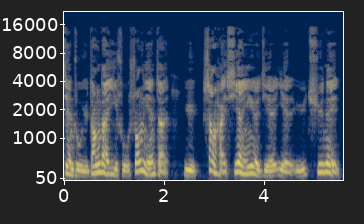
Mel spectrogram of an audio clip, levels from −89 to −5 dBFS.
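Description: Channel delay (comb filtering) runs from start to finish. One channel arrives around 5 ms behind the other, and when the two are folded to mono, components shared by both cancel wherever they land half a cycle apart. That puts the first notch near 100 Hz, with further dips repeating up through the spectrum at regular spacing. The speech sounds hollow and phasey, with a colour that stays fixed throughout.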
